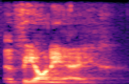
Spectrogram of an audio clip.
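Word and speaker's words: Viognier: I always call it Vonier, and you've pronounced it correctly, and now it's... How is it again? – Vionier.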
